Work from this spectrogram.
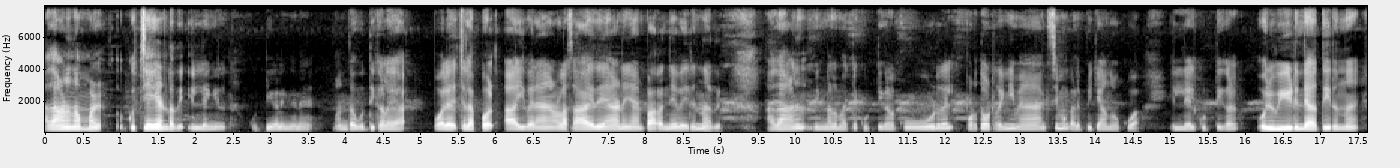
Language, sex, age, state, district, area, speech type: Malayalam, male, 18-30, Kerala, Kollam, rural, spontaneous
